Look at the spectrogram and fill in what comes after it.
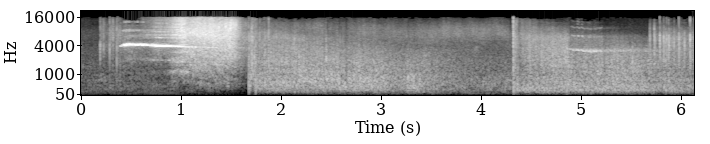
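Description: Aerial fireworks going off overhead. Near the start there is a short whistle and a rushing hiss, then sharp bangs, one about a second and a half in and another about four seconds in with a second short whistle, with loud rushing noise in between.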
